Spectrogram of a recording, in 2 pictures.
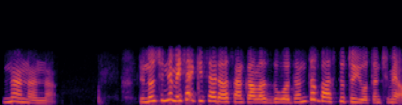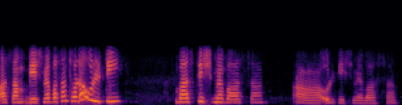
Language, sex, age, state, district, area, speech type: Kashmiri, female, 45-60, Jammu and Kashmir, Srinagar, urban, conversation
